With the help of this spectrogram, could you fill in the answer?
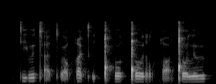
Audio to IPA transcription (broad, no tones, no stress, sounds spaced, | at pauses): t j ɯ tʼ a̰ tʼ ṵ q i kʼ ɯ ǃʰ o ǃ o r q a̰ ǃ o l ɯ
